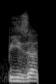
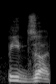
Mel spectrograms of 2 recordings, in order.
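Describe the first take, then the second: First: पिज़्ज़ा with a plain z, "pee-za"; wrong pronunciation. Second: पिज़्ज़ा with "ts" in the middle, "peet-za"; t-z sound. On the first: Teacher showing learners the mistake, पिज़्ज़ा as "pee-za". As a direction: say पिज़्ज़ा without any t sound. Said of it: "ये पिज़्ज़ा नहीं है". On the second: Teacher correcting learners, पिज़्ज़ा with a t-z sound. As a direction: say पिज़्ज़ा with a t before the z. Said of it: "टी ज़ेड का sound है इसमें". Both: Shown as a demonstration.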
